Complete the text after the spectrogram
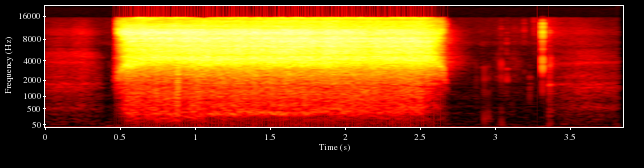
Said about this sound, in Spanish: y alguien gritó eh, una fuga de gas o es gas o mm, algo relacionado con gas, ¿no?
